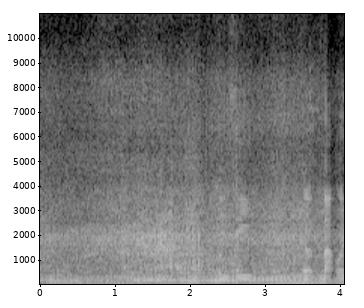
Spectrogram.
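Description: Steady outdoor background noise, an even hiss with no clear single source, with faint voices coming in during the second half.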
